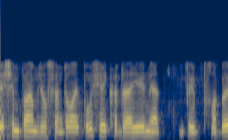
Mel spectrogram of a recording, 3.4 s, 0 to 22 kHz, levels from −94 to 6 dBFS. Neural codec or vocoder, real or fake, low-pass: codec, 16 kHz, 2 kbps, X-Codec, HuBERT features, trained on LibriSpeech; fake; 3.6 kHz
